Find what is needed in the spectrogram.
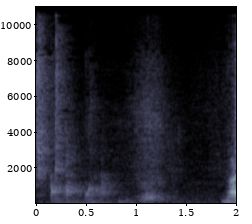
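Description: A knife cutting through a crisp celery stalk held in the hand, a few sharp crunchy cuts near the start, with the pieces dropping into a pot.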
